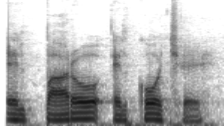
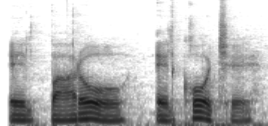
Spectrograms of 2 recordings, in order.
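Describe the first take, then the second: First: Said in the usual way. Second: Él paró el coche said slowly, every word clear; slow teaching repeat. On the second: Shown as a demonstration.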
